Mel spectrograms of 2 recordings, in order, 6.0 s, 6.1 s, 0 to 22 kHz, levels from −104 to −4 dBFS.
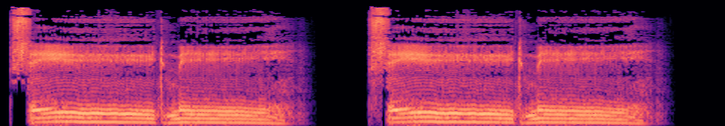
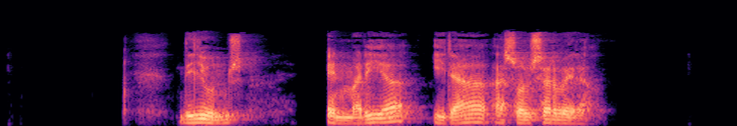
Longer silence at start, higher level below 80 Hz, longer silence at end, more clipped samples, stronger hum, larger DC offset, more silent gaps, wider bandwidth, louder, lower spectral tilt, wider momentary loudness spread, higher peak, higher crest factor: second, 0.05 s vs 1.5 s; about the same, -50 dBFS vs -54 dBFS; second, 0.55 s vs 1.2 s; neither; neither; neither; first, 2.63-3.05 s vs 2.46-2.71 s; first, 17.5 kHz vs 8.2 kHz; about the same, -18 LUFS vs -18 LUFS; about the same, -3.5 dB/octave vs -4.5 dB/octave; about the same, 10 LU vs 8 LU; about the same, -2 dBFS vs -2 dBFS; about the same, 18 dB vs 18 dB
